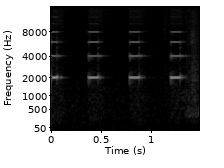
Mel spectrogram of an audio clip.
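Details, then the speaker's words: Jump starter (Ultimate Speed 12000) connected to a dead car battery: short high beeps about every 0.4 seconds with the red light on, an error warning that the battery is too flat to start. "ça ne marche pas il bip voyant rouge est allumé donc là vous pourrez pas démarrer la"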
